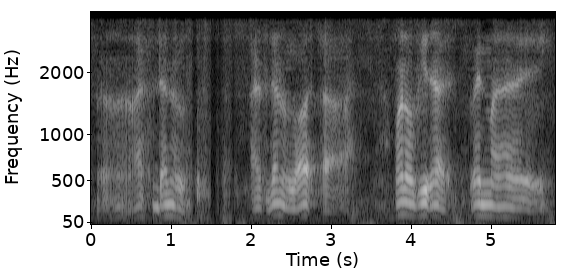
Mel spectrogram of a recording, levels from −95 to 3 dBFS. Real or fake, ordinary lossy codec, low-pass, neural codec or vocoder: fake; none; 3.6 kHz; codec, 24 kHz, 1.2 kbps, DualCodec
